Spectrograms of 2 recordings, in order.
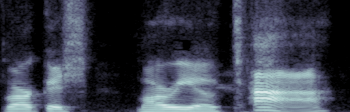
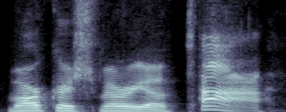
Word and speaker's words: Marcus Mariota: that apparently were in the conversation, which was Marcus Mariota, apparently how you pronounce it, which I guess, thanks for letting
